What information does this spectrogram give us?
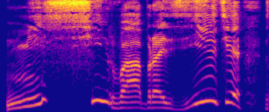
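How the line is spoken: Excited joyful shout. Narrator (Russian): закричал возбужденный радостно Бегемот

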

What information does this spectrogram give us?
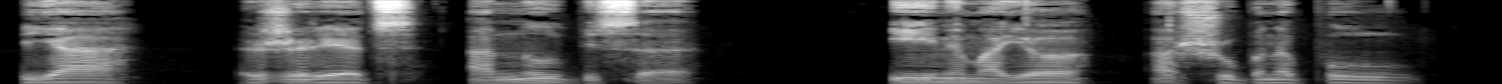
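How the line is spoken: Strained creaky monster voice. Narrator (Russian): проскрипел монстр, с трудом двигая подвязанной челюстью

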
